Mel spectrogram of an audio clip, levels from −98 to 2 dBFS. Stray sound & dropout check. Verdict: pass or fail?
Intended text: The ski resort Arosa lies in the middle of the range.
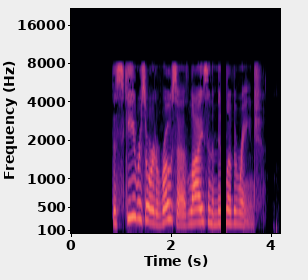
fail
